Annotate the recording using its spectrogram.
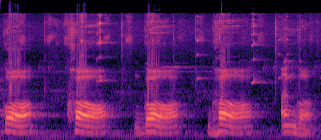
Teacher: कवर्ग का उच्चारण स्थान कंठ होता है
